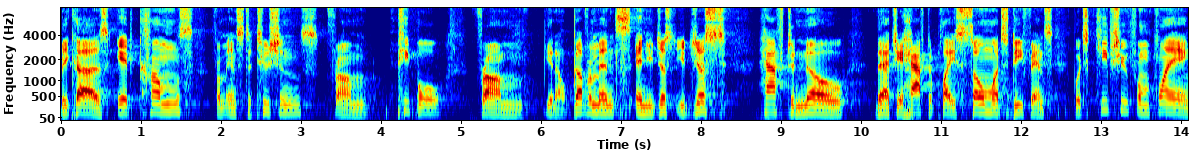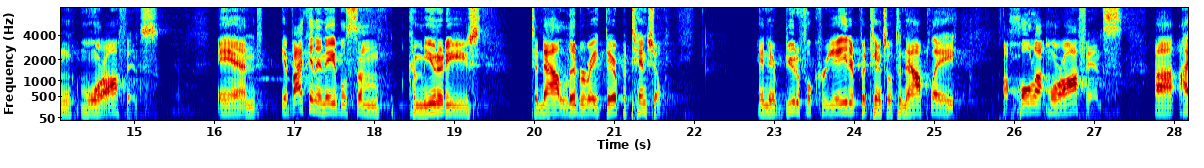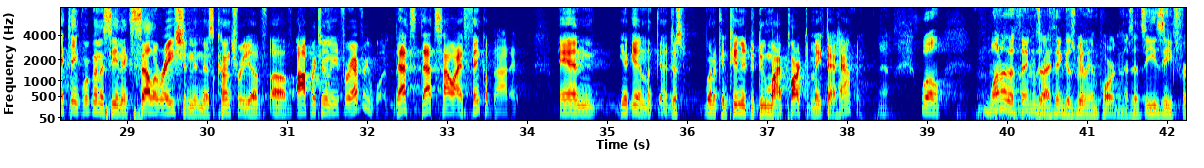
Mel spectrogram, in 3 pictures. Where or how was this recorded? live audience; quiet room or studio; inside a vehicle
live audience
